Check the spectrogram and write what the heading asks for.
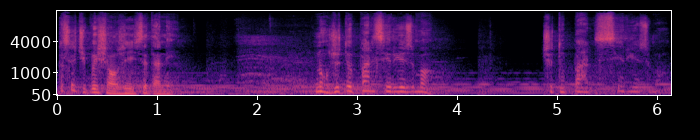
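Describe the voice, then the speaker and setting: A man pastor preaching a lively sermon, speaking straight to his congregation and pushing up into high, emphatic calls, with a few English phrases mixed in. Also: normal speed, in a large hall, over music. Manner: mixes in short English phrases. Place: church service.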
